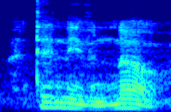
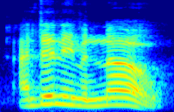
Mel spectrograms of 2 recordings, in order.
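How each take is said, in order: First: Soft, muttered to self; quiet. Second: Loud, surprised exclamation. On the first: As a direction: drop it right down, quiet. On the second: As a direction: let it burst out loud. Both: Real, not acted. Repeats line, loud then soft.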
